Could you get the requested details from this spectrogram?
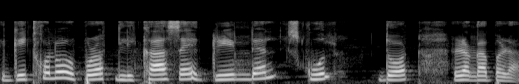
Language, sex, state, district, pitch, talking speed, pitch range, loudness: Assamese, male, Assam, Sonitpur, 220 Hz, 105 wpm, 200-240 Hz, -16 LUFS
